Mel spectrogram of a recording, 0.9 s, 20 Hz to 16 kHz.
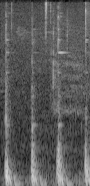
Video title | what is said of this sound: Grade 2 Listed Timber frame survey - Part 2 | the vertical is bouncing and that says to me it's not connected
